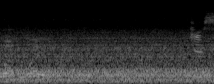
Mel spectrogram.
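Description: Steady vehicle engine and driving noise while moving through floodwater behind a high-water military truck, running at an even level with no sharp events.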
